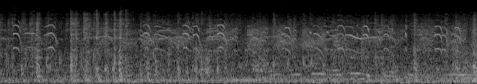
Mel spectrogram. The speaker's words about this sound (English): Yeah, you can hear them there. That's common terns. There they are, just going over.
